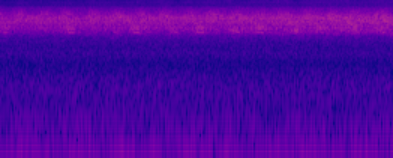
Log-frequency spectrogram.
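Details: Cicadas singing all around a woodland campsite on a southern summer evening: a steady, dense, high-pitched shrill drone that holds evenly throughout with no breaks.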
